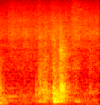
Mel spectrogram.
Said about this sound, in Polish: Słyszymy, że zaczyna nam się wszystko smażyć ładnie.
